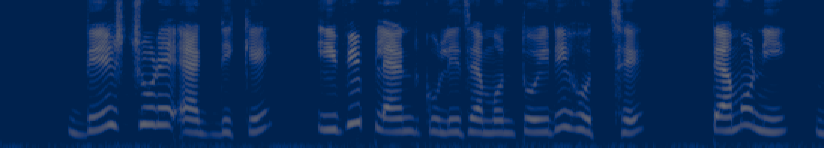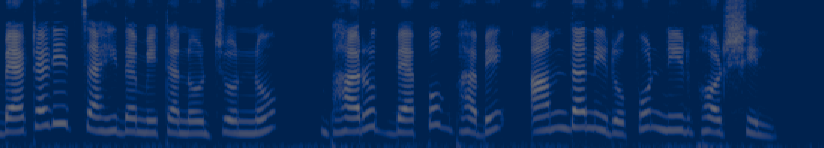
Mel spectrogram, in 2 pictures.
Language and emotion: Bengali, neutral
